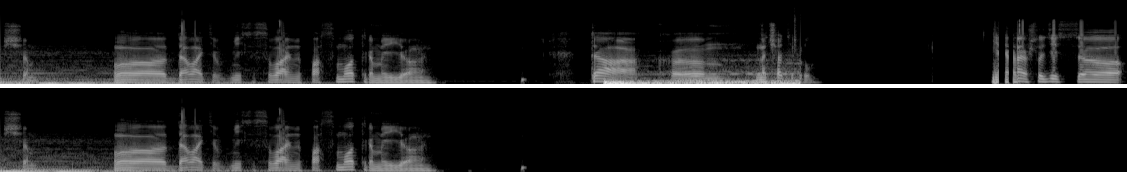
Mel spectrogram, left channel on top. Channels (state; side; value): drops out; right; at 5.2 s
